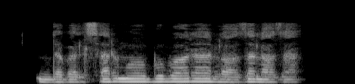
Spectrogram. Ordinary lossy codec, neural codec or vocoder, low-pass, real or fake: AAC, 32 kbps; none; 7.2 kHz; real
